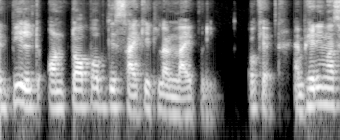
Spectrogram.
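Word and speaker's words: scikit-learn: library that is called psyit learn okay this pronunciation is psychic learn in in short we call it escalar this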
